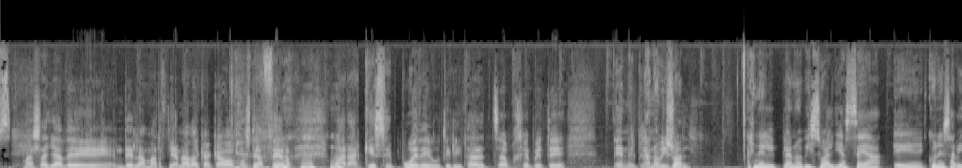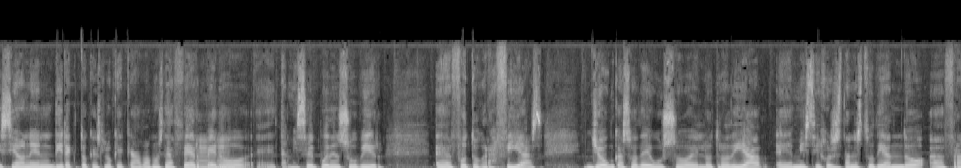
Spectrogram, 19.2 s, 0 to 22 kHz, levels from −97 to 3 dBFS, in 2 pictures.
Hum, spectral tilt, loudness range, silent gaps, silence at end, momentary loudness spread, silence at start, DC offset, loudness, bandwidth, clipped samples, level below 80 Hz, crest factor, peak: none; -4 dB/octave; 3 LU; none; 0 s; 6 LU; 0 s; under 0.1%; -22 LUFS; 17.5 kHz; under 0.1%; -46 dBFS; 12 dB; -10 dBFS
